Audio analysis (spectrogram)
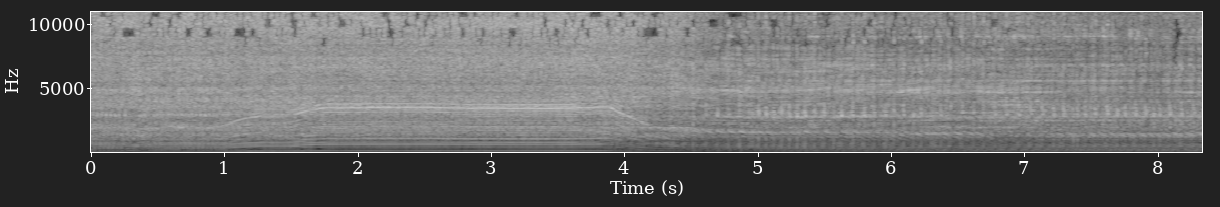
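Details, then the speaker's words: Brand-new Husqvarna 460 Rancher chainsaw on its first run, cutting pine firewood: an even rise to a steady high scream, then a rough rasp as the chain bites wood. It runs strong and smooth, a healthy saw. "it sure does cut right through though it really is doing a good job here is you can feel the power you can feel the difference uh that a big motor makes on this"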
